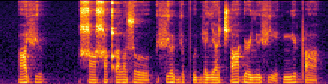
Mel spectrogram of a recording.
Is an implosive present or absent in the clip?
present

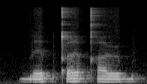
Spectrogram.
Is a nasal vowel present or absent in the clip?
absent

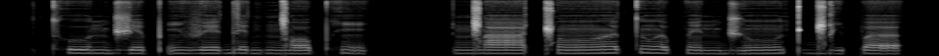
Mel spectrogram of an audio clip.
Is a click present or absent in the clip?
present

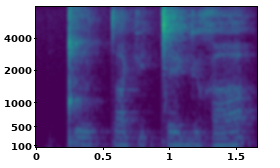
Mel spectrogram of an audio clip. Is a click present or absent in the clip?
present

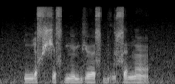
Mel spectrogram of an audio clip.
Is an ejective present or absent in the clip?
absent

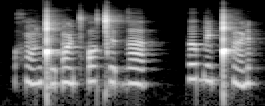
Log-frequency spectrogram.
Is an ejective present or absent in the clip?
present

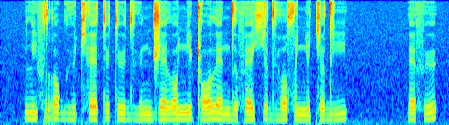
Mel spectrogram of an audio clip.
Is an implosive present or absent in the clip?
absent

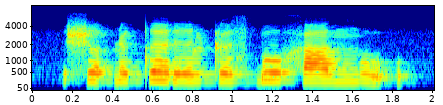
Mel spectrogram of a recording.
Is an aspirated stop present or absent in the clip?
absent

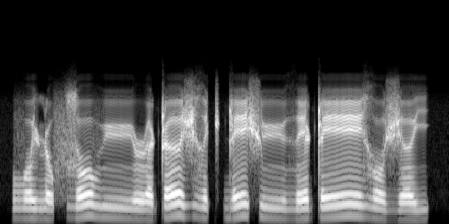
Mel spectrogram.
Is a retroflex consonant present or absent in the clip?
present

